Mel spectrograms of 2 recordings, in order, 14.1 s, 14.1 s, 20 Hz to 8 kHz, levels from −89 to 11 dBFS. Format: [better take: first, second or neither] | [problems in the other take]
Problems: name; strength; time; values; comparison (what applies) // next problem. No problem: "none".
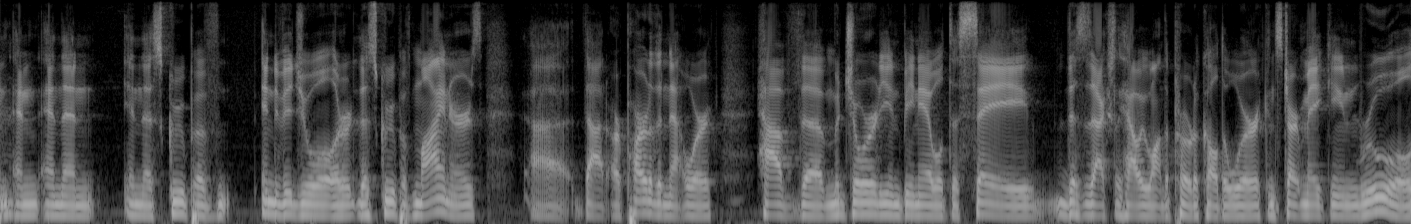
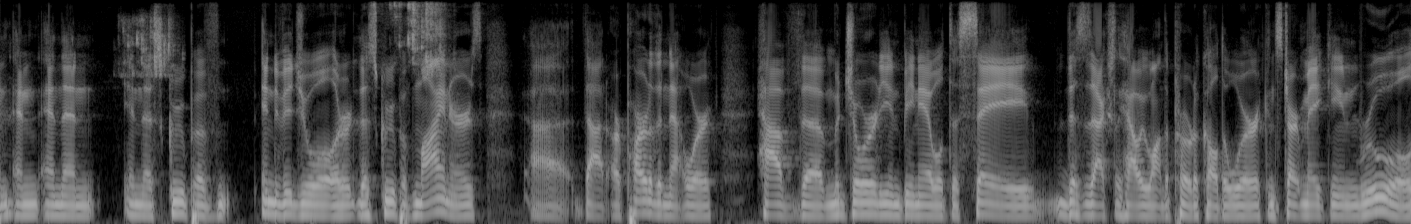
first | noise reduction (neural mask model Resemble Enhance denoiser)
